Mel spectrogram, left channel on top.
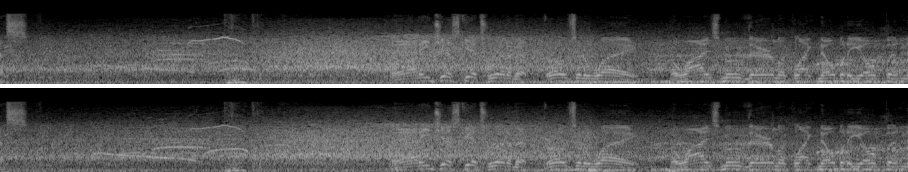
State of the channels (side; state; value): both; normal; correlation 0.55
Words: And he just gets rid of it, throws it away. The wise move there, looked like nobody open,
